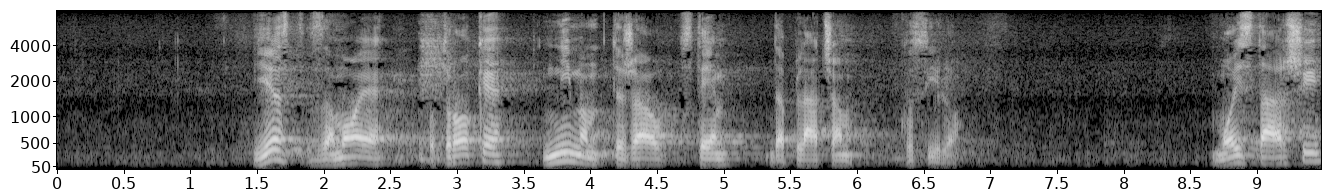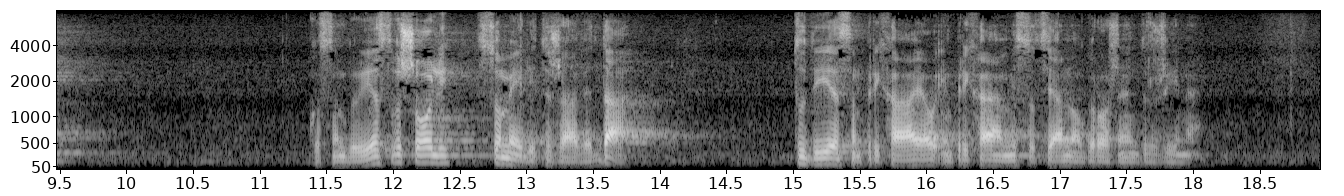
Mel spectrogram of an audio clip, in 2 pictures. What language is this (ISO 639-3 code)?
slv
